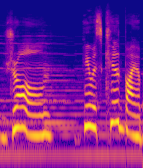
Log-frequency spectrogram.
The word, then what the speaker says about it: Jean: Hello, it's pronounced Jean.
